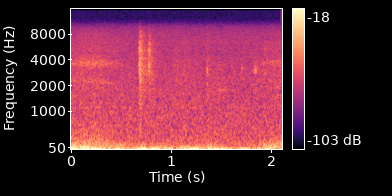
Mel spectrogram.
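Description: Faint typing on a computer keyboard: a few soft keystrokes, the clearest a little under a second in.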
